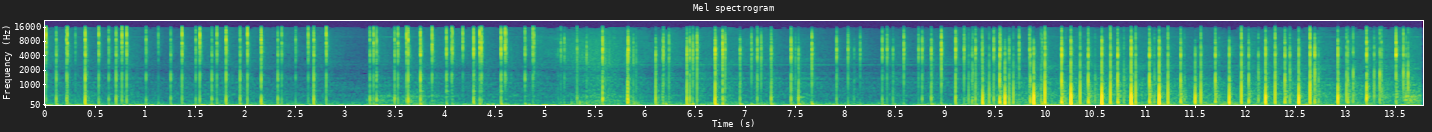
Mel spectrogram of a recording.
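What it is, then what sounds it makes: Miniature plastic glasses tapped with fingernails. Long fingernails rapidly tap miniature plastic drinking glasses, making a steady stream of short, bright clicks with almost no ring. The tapping briefly pauses around the three-second mark, then grows denser and slightly fuller in the second half.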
